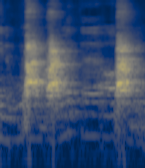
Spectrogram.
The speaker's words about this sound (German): Ich weiss nicht, wie kann so ein kleiner Hund so laut sein? So, jetzt ist fertig. Fertig mit Bellen. Ja, fertig.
